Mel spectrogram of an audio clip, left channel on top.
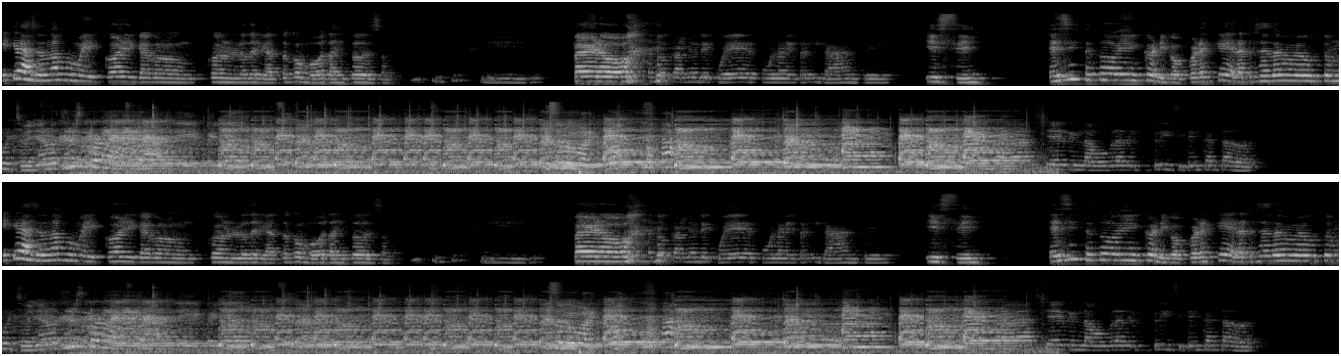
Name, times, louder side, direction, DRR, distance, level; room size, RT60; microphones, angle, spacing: voice 1, 0.1-3.9 5.7-6.6 9.2-9.8 10.5-16.5 17.6-17.7 18.8-20.2 21.7-21.9, left 1 dB, 50° left, -1 dB, 4.3 m, -28 dB
voice 2, 4.1-5.4 6.3-8.9 17.1-18.8 21.1-22.3 22.8-25.9, left 1 dB, 5° right, -2 dB, 2.1 m, -39 dB
sound 1, 13.5-23.9, left 3 dB, 25° left, 0.6 m, -23 dB
13.5 x 7.2 x 2.9 m, 0.37 s
head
